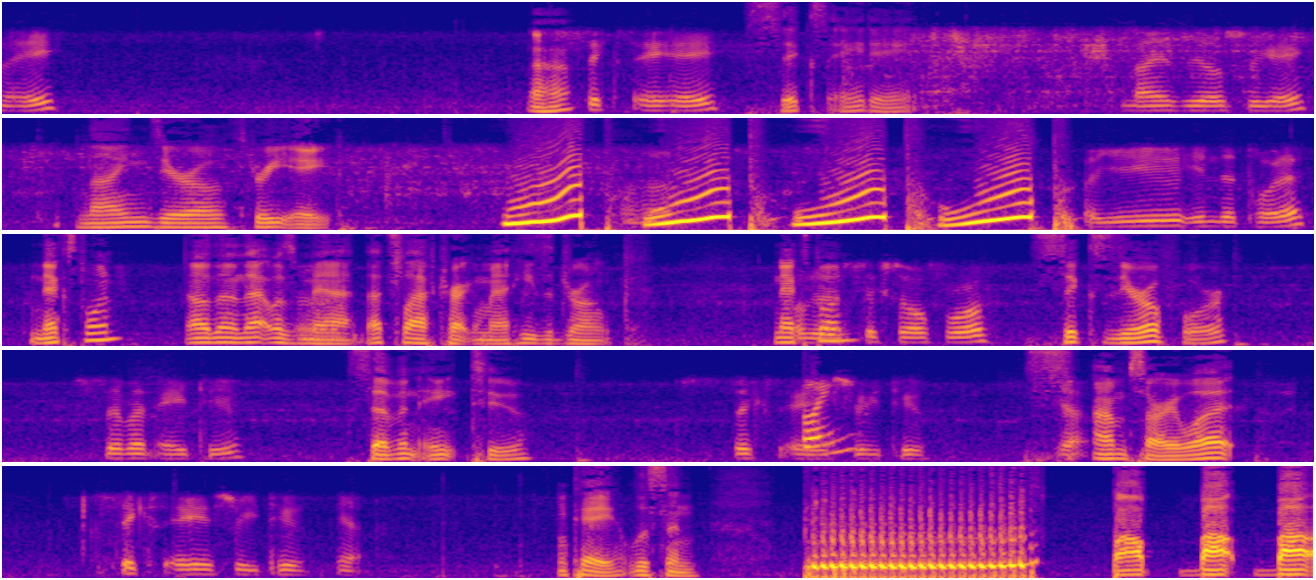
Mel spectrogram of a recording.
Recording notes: Prank Phone Calls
